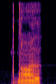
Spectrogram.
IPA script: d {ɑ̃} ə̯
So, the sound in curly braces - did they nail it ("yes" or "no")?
yes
